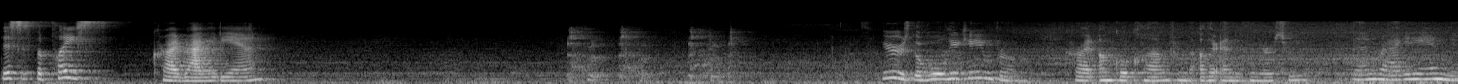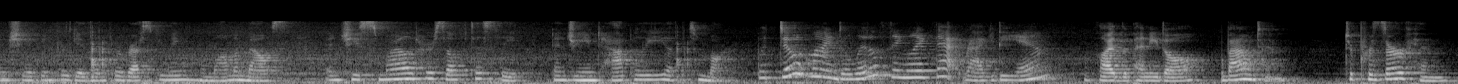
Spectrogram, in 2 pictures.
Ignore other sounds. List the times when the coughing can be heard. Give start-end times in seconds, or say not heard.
5.7-7.3.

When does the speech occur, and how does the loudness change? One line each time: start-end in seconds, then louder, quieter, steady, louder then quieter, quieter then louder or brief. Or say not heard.
0.0-2.6 brief
8.8-29.1 steady.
